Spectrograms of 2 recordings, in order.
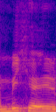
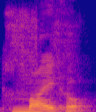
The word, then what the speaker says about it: Michael: Before we get into that, I say Michael because he's a German author. You weird British and American people, and also Australian and other people, would say Michael. But it's spelled Michael. He said it as Michael, so I'm gonna say Michael.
